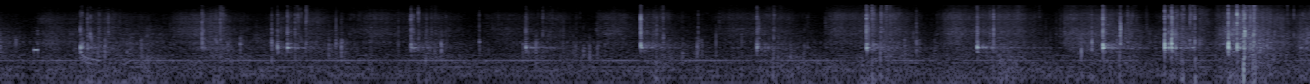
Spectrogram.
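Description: Slalom gate poles being struck by a ski racer as she clears the gates, a sharp clack about once a second with the scrape of ski edges on snow between them, coming thicker and louder near the end. A faint steady hum runs underneath until about two-thirds of the way through.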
